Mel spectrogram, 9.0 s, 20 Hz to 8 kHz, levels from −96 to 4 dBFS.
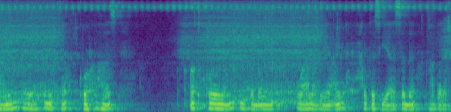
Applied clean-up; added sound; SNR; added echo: none; Sink (filling or washing); 14 dB; reverberation time 0.7 s.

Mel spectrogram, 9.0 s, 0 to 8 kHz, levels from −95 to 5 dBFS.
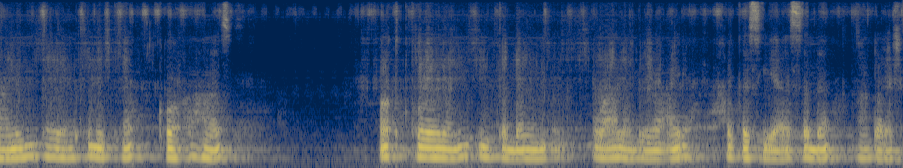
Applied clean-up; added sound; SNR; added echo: neural separator model SepFormer DNS4.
